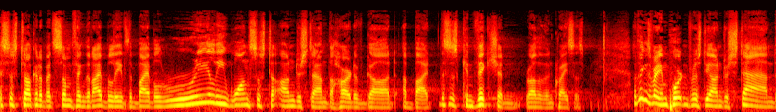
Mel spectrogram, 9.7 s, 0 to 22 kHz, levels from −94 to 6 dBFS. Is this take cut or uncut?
uncut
